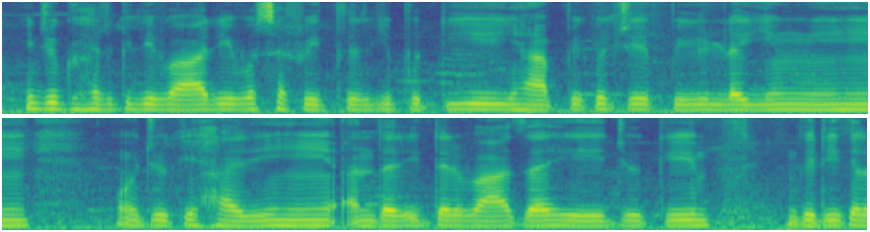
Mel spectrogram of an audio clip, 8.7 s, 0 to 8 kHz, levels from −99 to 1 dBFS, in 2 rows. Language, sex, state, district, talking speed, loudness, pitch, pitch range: Hindi, female, Rajasthan, Nagaur, 220 wpm, -17 LUFS, 140 Hz, 135-145 Hz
